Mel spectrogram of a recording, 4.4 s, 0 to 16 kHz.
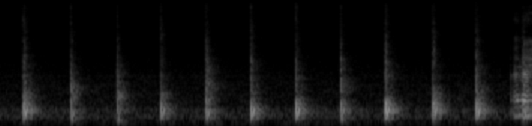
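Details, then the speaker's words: Cupped-hand chest percussion on a girl's chest during home chest physiotherapy, timed session: steady hollow resonant clapping at about 80 per minute, not flat or dull, neither too hard nor too soft. "And you want to be able to hear a percussion sound. You don't want to hear a flat sound. You don't want to hear a dull sound. So it's going to sound like this."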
